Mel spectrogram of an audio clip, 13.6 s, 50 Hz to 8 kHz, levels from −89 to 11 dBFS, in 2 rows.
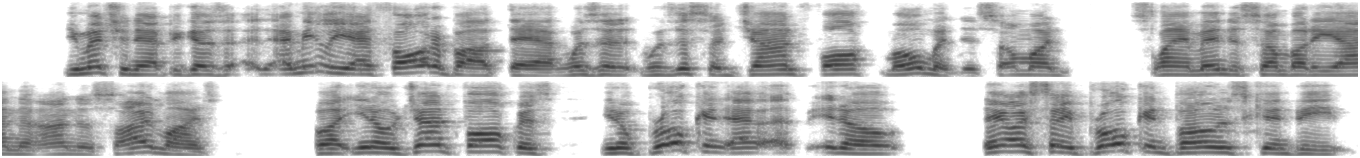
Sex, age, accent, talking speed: male, 50-69, American, 205 wpm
